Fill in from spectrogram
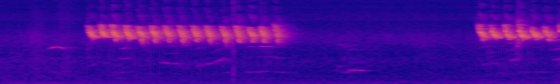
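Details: Greater green leafbird, caged male in high breeding condition, singing hard: two loud bursts of rapid, evenly repeated bright chirping notes, about four per second, each lasting roughly two seconds, separated by a quiet pause with faint background sounds.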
